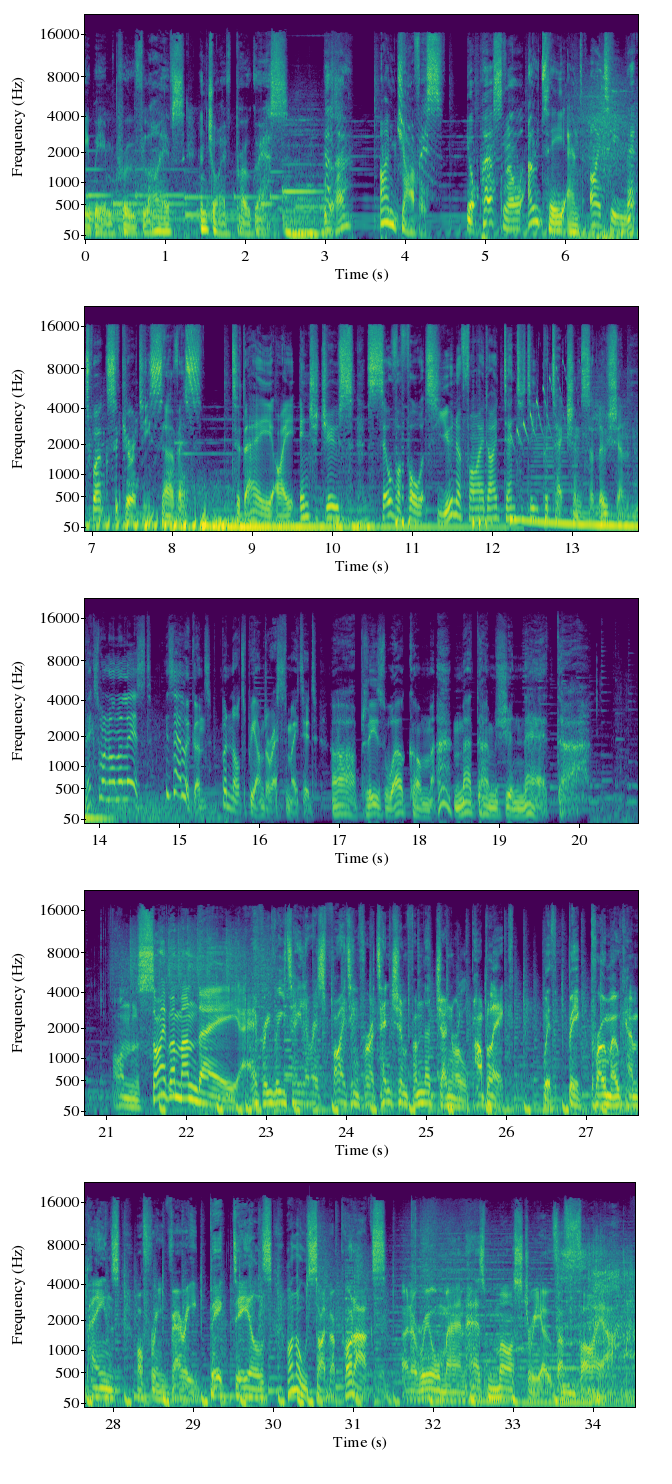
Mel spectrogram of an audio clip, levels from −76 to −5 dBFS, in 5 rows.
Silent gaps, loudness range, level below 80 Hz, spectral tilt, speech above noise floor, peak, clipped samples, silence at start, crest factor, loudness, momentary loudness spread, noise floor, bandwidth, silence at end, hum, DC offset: none; 9 LU; -22 dBFS; -3.5 dB/octave; 24 dB; 0 dBFS; under 0.1%; 0 s; 14 dB; -14 LUFS; 10 LU; -38 dBFS; 18 kHz; 0 s; none; under 0.1%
